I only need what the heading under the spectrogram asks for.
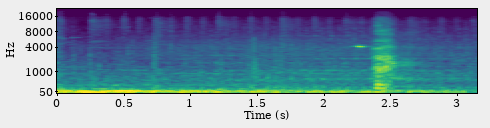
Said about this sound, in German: Nach zwei, drei Kurven waren sie außer Sicht, sodass Bob den Wagen auf dem sandigen Seitenstreifen abstellen konnte.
